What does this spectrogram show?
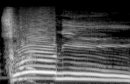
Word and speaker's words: Sony: উচ্চারণ ঠিক মতন কর। উচ্চারণের মত এই তুই ক্যামেরা কিনবি আবার। মান ইজ্জাত কিছু রাখবি তুই। Sony camera. Sony camera.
